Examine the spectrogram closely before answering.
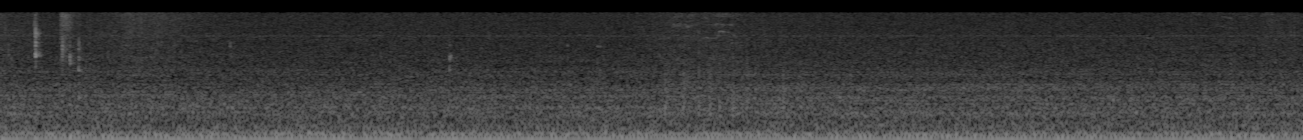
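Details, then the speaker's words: Volvo with crank-no-start fault, after replacing the probably bad, possibly original pump electronic module (PEM) in the inner fender: low steady idle with even beat, no stumble or misfire; running again and idling strong. "yep so far so good we're back in business and it's idling strong"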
